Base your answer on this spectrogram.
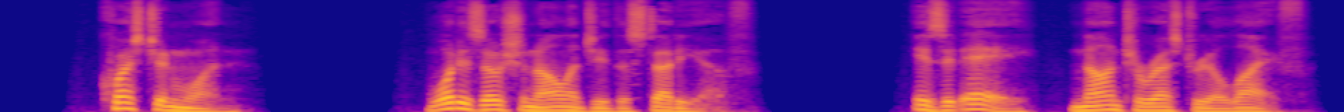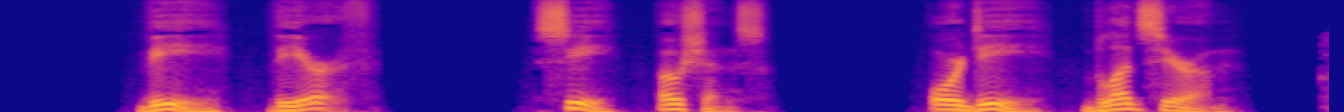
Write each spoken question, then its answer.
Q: What is oceanology the study of?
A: The answer is C. Oceans.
